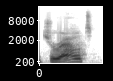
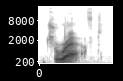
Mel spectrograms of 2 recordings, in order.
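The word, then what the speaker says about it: Draught: what's the difference between drought and extra Stout so believe it or not it's actually pronounced draft that's because this style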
